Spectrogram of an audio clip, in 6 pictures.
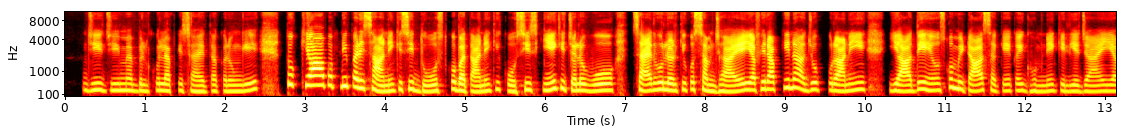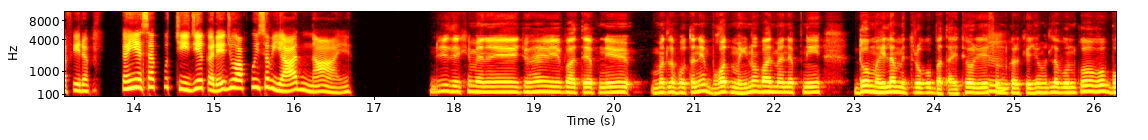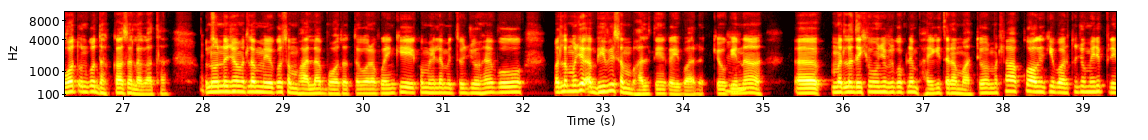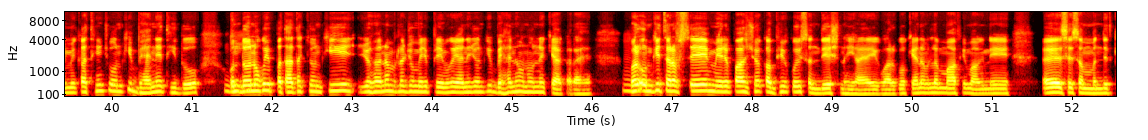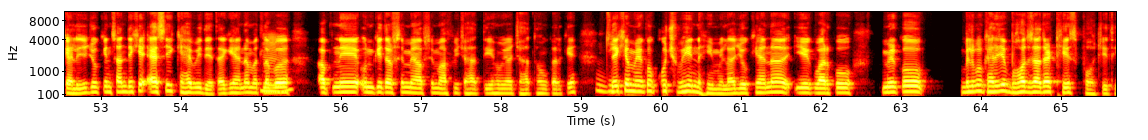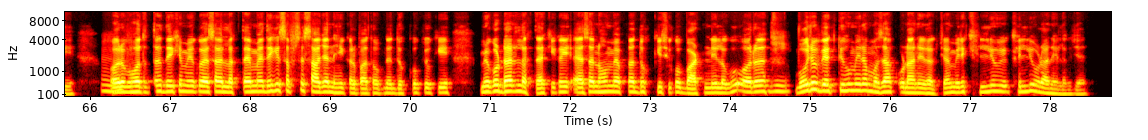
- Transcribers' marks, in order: none
- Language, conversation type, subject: Hindi, advice, मैं पुरानी यादों से मुक्त होकर अपनी असल पहचान कैसे फिर से पा सकता/सकती हूँ?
